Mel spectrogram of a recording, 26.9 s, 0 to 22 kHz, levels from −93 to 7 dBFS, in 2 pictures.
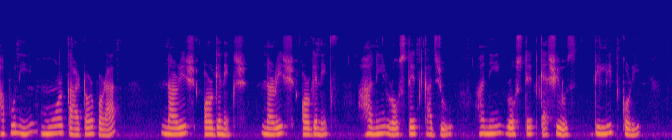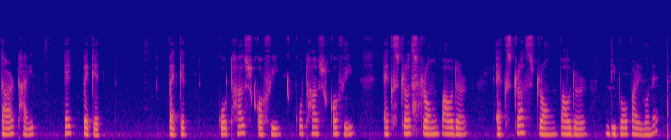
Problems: background sounds at intervals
